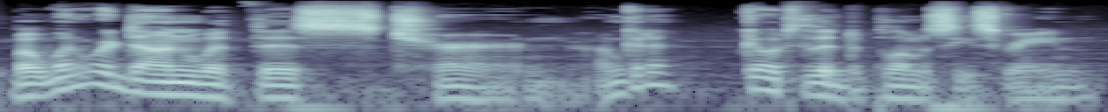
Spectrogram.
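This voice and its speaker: A man's voice: low-pitched, big pitch swings, normal speed, vocal fry, slight background noise. A man streaming a game with casual live commentary, thinking aloud as he plays. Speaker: gaming streamer.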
